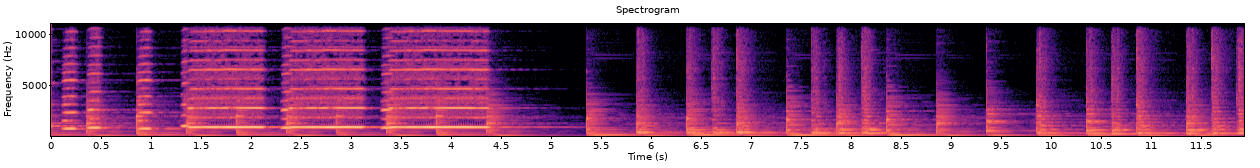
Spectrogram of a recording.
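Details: Bright flute-like melody over plucked keyboard notes, playing steady repeating phrases with no animal sounds.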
